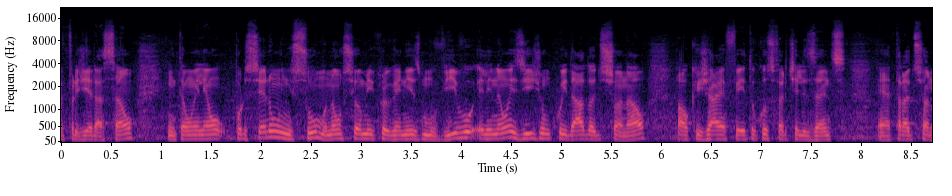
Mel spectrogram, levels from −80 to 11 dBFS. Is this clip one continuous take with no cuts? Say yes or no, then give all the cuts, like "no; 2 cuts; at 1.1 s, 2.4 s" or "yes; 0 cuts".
yes; 0 cuts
